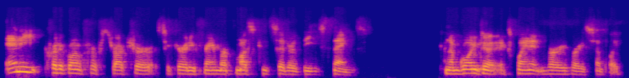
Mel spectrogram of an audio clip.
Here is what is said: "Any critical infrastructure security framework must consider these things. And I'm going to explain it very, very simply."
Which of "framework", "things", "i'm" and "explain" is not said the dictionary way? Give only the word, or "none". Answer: none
